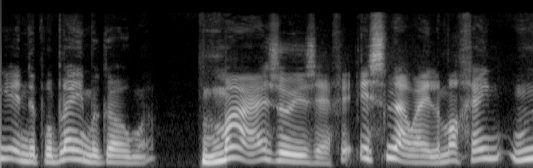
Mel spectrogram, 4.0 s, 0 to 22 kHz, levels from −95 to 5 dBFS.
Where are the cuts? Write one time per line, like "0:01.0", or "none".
0:01.3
